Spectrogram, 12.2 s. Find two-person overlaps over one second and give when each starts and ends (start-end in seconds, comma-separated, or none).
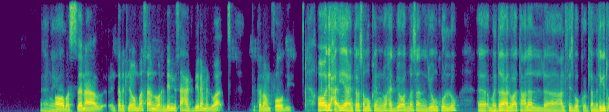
none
